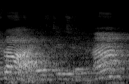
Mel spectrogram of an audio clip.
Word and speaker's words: flour: பூ சொல்றோம்ல, FLOWER flour. அதுல என்ன pronunciation பண்றோமோ அதே pronunciation தான் மாவுக்கும்.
